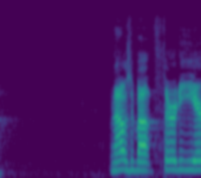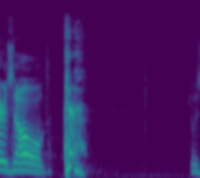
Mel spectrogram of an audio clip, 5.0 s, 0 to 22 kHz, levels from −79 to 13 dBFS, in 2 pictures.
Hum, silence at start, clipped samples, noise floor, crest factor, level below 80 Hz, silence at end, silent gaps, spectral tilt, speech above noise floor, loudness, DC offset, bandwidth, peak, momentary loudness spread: none; 1.4 s; under 0.1%; -74 dBFS; 22 dB; -64 dBFS; 0 s; none; -3.5 dB/octave; 51 dB; -23 LUFS; under 0.1%; 16 kHz; -4 dBFS; 9 LU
